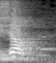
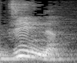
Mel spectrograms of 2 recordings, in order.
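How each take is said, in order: First: The name is pronounced the French way. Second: The name is pronounced the English way. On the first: "En français, on dit" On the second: "Mais en anglais, on prononce"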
